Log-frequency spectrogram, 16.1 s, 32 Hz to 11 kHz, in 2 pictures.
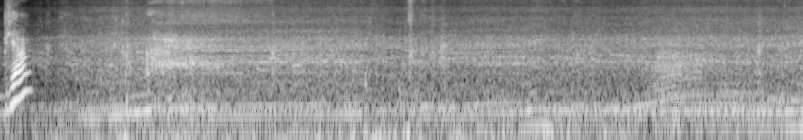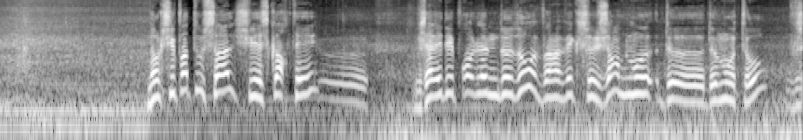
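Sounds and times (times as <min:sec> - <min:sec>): motorcycle engine running: 0:01.9 - 0:09.5.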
